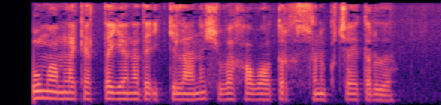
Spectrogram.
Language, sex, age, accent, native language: Uzbek, male, under 19, Surxondaryo, Uzbek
